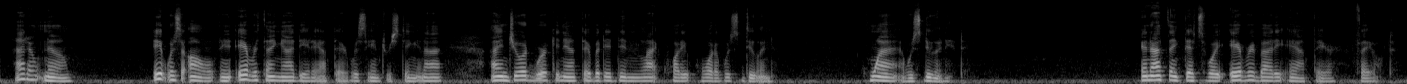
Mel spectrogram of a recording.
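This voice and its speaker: A woman's dark, mellow voice, fairly low in pitch, at a fairly quick pace with long, frequent pauses and fairly even intonation. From US South. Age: 80s+. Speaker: war veteran worker. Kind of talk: oral history interview. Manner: halting.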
